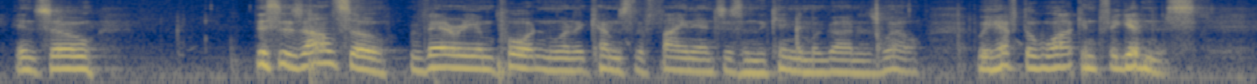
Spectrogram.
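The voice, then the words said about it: Raspy voice. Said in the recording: “I'm going to try putting a mint or something in my mouth so I don't have this raspy voice here.”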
